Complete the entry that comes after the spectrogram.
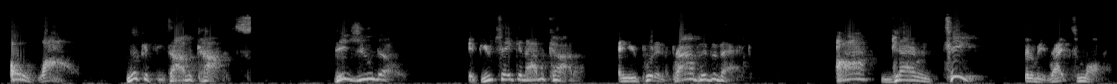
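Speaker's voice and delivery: high-pitched impression with big pauses; exaggerated, halting movie-star delivery; Al Pacino. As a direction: act amazed, breaking the lines up dramatically. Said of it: "I met Al Pacino years ago".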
